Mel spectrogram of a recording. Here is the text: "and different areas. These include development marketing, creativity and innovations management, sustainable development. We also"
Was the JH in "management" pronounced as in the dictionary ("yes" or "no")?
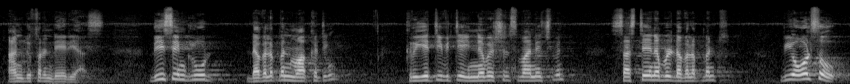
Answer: yes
